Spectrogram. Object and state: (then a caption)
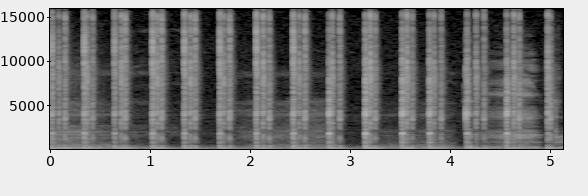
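Hard plastic graded card case. Red artificial nail tips tap a small, hollow, hard clear plastic graded card slab (a PSA case holding a vintage card) resting on black cloth. The taps come in a quick, irregular run of sharp, bright clicks, each dying away almost at once over a faint low background rumble.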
